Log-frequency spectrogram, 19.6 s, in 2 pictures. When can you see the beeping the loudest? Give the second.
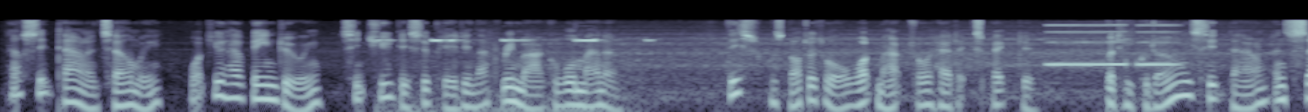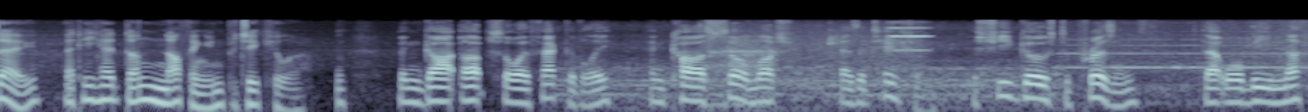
8 s.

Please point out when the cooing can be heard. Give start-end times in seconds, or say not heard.
not heard.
